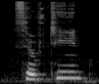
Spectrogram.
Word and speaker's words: thirteen: means we have teen if we have a stress on the first part we have t okay we have this i'll play the audio for you listen carefully that is 13 or 30 that is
